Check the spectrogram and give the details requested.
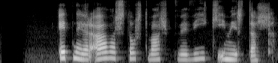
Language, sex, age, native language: Icelandic, female, 30-39, Icelandic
